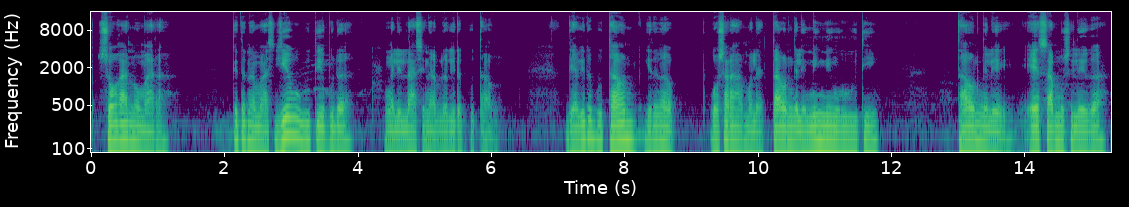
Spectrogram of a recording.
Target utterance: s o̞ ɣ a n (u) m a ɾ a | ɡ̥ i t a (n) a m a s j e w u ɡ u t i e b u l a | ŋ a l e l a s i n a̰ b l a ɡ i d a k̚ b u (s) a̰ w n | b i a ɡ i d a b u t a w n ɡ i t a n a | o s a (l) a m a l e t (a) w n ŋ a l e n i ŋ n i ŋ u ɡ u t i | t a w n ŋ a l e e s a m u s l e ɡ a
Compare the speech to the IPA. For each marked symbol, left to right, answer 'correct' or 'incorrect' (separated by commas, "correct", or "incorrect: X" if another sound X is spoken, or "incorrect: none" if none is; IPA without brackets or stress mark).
incorrect: o, correct, incorrect: t, incorrect: ɾ, correct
